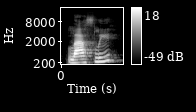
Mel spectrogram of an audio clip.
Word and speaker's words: lastly: Lastly, you could also say lastly. It's okay either way.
